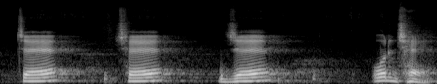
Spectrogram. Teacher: ये 4 वर्ण स्पर्श संघर्षी हैं, यानी इनके उच्चारण में जीवा उच्चारण स्थानों को स्पर्श तो करती है, लेकिन स्पर्श करने के बाद वायु घर्षण करती है। स्पर्श करने के साथ साथ वायु बाहर निकलने में घर्षण करती है, संघर्ष करती है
